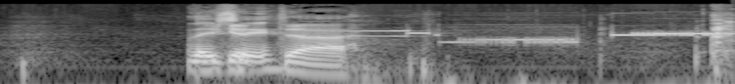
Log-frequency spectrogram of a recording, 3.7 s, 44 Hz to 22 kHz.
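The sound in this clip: A 28.8 dial-up modem connecting over a phone line, with a short burst of harsh, rasping screech followed by steady electronic beeps and tones that shift in pitch.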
